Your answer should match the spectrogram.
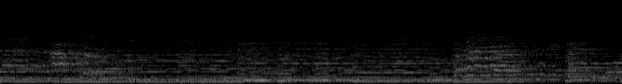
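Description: Acoustic guitar strummed in a steady rhythm with a voice singing along.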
